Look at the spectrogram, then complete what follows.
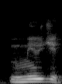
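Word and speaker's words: music: एम यू एस आई सी म्यूजिक। म्यूजिक means क्या होता है? संगीत। अब देखो यहां पर भी एस यहां पर एस का उच्चारण क्या निकला? ज।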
